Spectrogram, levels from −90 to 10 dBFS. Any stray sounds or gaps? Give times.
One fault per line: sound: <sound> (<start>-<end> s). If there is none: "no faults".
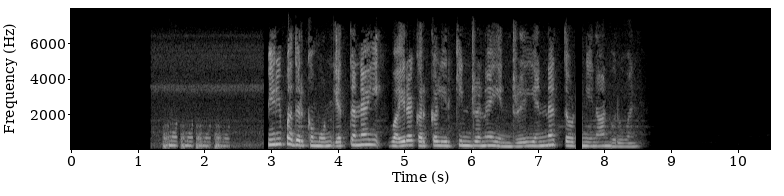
sound: laugh (1.4-2.4 s)
sound: dropout (7.6-7.7 s)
